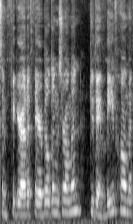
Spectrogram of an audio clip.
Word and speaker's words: Bildungsroman: wind up being a Blindesroman when this entire series is completed. Now, what are Blindesromans? I'll quote Wikipedia. In literary criticism, a Bildungsroman, I've been pronouncing that one wrong, is a literary genre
